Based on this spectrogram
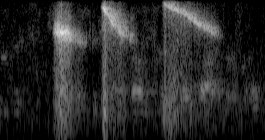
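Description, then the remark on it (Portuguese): Three clear bird chirps heard over a phone line, each a bright whistled note sliding downward, the last one longer and more drawn out, sounding alone against a quiet background with no voices. “Ai, só estou ouvindo os passarinhos, que lindo.”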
